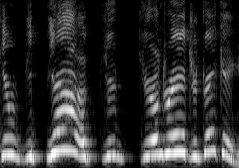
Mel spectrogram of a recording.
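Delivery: high, sputtering imitation of an outraged father; mock scolding dad. Father scolding his underage son for drinking, mock outrage. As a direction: splutter like a scandalised dad.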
